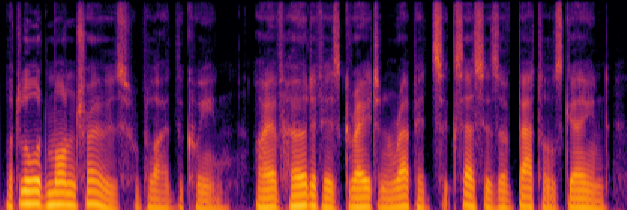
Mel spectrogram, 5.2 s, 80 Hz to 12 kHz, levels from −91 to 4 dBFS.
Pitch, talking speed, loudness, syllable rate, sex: 115 Hz, 205 wpm, -18 LUFS, 5.4 syllables/s, male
